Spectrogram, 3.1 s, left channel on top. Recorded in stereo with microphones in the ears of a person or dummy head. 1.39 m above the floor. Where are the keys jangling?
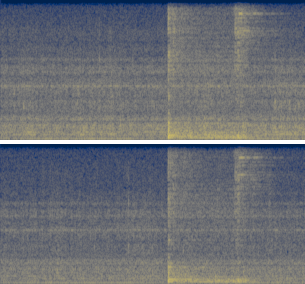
10° left (ahead or behind), 1.0 m.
